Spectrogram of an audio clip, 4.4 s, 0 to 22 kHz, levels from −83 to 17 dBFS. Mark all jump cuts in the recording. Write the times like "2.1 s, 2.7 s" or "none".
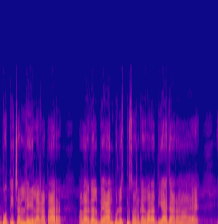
none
